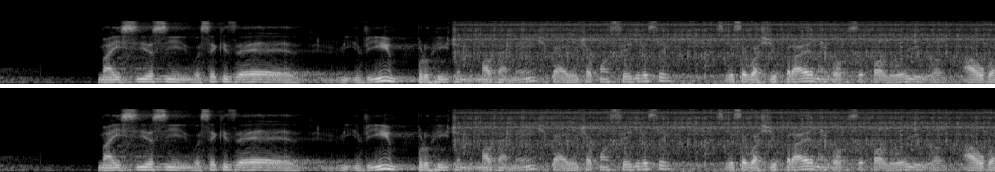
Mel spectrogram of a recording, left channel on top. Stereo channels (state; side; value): identical; both; correlation 1.00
